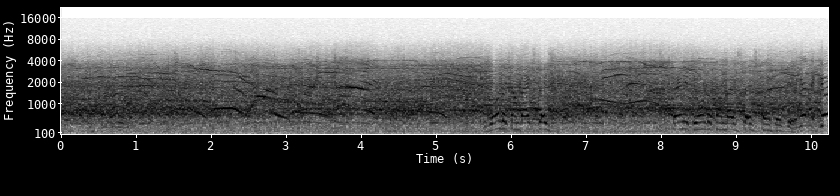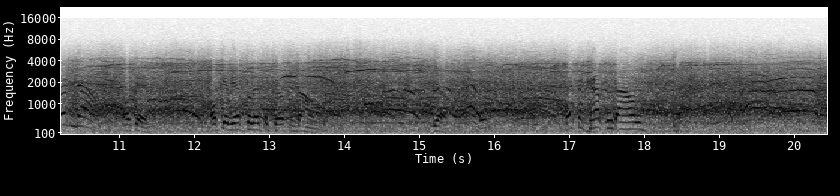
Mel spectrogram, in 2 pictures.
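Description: A large crowd cheers and shouts loudly in a big hall.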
